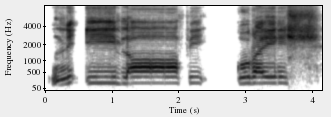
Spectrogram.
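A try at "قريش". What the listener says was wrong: نہیں قریش 6 رکعت. نیچے دبا. قریش نیچے دبا. ہاں لمبا 6 رکعت.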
